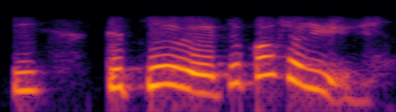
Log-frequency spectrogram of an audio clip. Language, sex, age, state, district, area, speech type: Nepali, female, 45-60, West Bengal, Jalpaiguri, urban, conversation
